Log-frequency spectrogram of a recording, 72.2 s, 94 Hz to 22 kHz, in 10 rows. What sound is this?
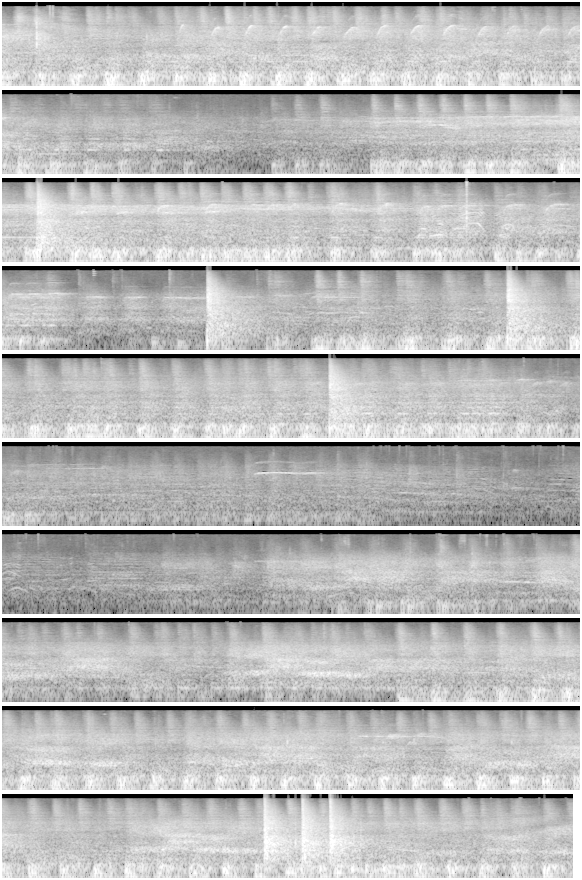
Explosions, football's chants in street celebration (in the Boca Juniors fan national day) (12-12-2012)
Street celebration for the Boca Juniors fans' national day (First celebration in December 12, 2012), in the center of Mendoza, Argentina. Explosions, football's chants, etc.
Festejo callejero por en día nacional del hincha de Boca Juniors (primera celebración 12-12-2012), en el centro de Mendoza, Argentina. Explosiones, cánticos de fútbol, etc.
soundscape, explosions, fuegos, ambient, cars, people, Boca, traffic, artificiales, horns, futbol, city, fireworks, crowd, soccer, field-recording, Celebration, street, ambience, noise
